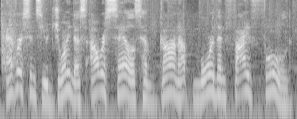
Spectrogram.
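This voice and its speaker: Man acting humble, higher-pitched young boss. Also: expressive, unhurried, fairly bright tone, soft background music. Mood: grateful. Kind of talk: scripted manga dub acting.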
